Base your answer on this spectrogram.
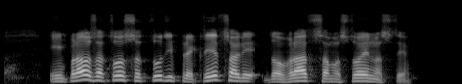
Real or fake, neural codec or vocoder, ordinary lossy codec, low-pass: fake; autoencoder, 48 kHz, 32 numbers a frame, DAC-VAE, trained on Japanese speech; none; 10.8 kHz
